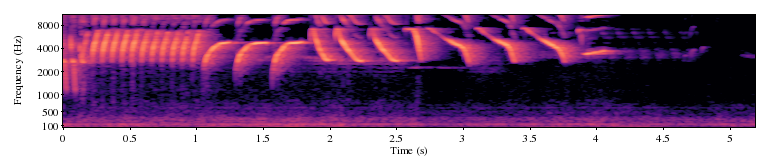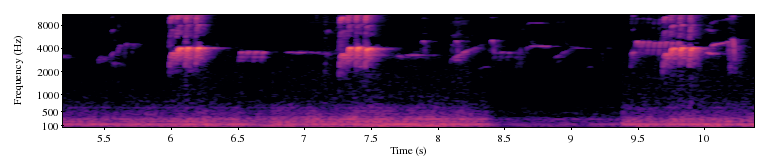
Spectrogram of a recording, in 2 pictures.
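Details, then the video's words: Long canary song meant to coax a silent canary into singing: a fast, loud, high trill and rapid swept cuit-cuit notes for four seconds, then sparse brief chirps over a steady low hum. "Kenari Gacor Panjang Cuit cuit Ngerol,TERAPI AMPUH Kenari MACET, Pancingan Kenari Paud Belajar Bunyi"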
